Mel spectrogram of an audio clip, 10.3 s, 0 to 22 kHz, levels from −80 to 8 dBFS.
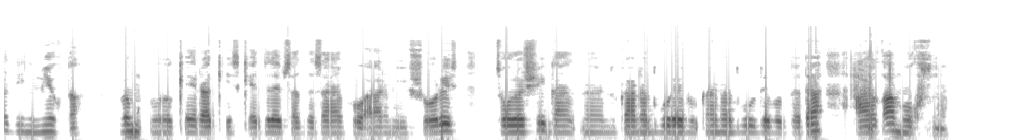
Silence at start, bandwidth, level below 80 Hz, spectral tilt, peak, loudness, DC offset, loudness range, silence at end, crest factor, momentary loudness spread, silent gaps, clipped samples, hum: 0.05 s; 11 kHz; -62 dBFS; -5 dB/octave; -8 dBFS; -32 LUFS; under 0.1%; 3 LU; 0.85 s; 24 dB; 12 LU; 0.63-0.67 s, 1.07-1.16 s, 4.80-4.91 s; under 0.1%; none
